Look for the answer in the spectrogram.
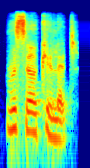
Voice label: "recirculate", Indian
